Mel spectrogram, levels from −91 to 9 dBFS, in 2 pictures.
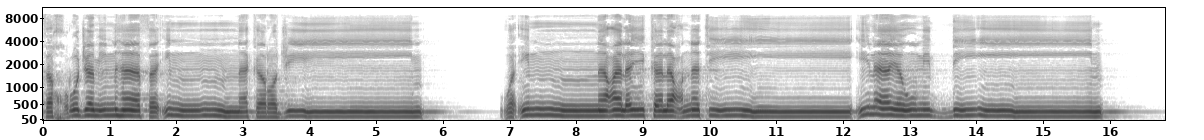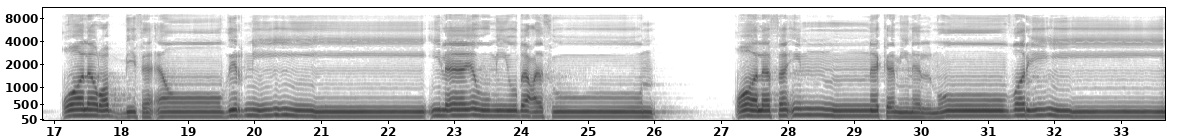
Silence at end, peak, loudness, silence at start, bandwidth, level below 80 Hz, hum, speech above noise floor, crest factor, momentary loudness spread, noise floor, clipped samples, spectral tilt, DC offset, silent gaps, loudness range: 0 s; -6 dBFS; -22 LUFS; 0 s; 9.2 kHz; -64 dBFS; none; 56 dB; 16 dB; 6 LU; -77 dBFS; under 0.1%; -8 dB/octave; under 0.1%; none; 3 LU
